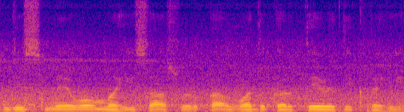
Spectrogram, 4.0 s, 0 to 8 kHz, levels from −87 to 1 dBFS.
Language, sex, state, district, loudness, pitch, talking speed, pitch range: Hindi, male, Maharashtra, Mumbai Suburban, -17 LUFS, 105 Hz, 135 wpm, 100-110 Hz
